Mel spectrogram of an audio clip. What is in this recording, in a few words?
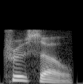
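"trousseau", English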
